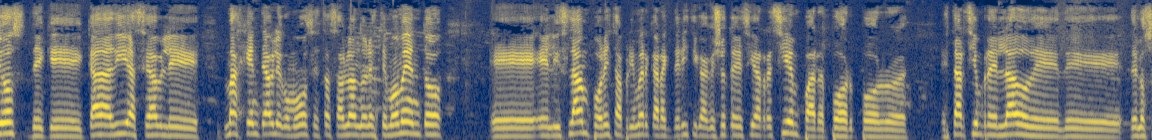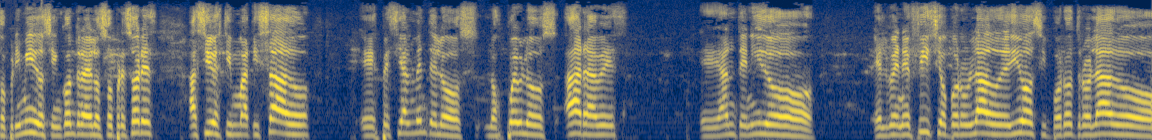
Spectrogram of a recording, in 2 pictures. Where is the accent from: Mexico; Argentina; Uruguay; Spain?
Argentina; nos convoca a estar unidos, nosotros principalmente como argentinos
